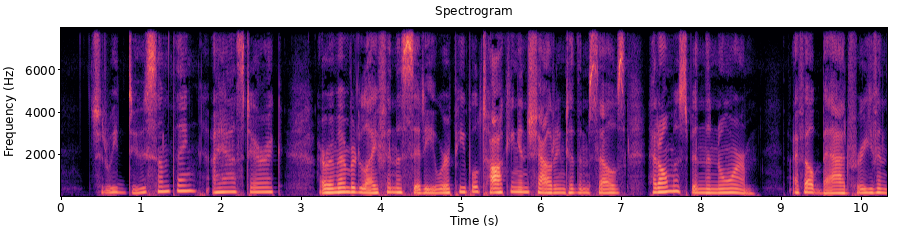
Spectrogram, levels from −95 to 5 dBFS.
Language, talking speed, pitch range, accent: English, 175 wpm, 165-200 Hz, American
